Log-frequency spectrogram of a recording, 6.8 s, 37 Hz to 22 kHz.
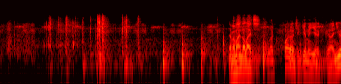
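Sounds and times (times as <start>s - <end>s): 
key rattling and clicking in a lock: 0.9s - 2.8s
speech: 4.6s - 6.8s.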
